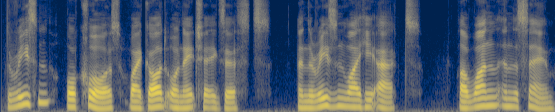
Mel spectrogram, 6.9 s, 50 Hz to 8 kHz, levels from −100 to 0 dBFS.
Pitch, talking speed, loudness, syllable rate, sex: 145 Hz, 175 wpm, -18 LUFS, 4.9 syllables/s, male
